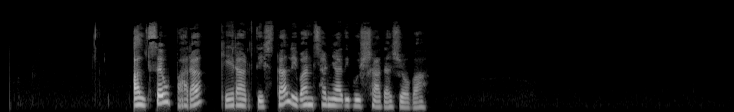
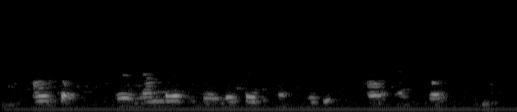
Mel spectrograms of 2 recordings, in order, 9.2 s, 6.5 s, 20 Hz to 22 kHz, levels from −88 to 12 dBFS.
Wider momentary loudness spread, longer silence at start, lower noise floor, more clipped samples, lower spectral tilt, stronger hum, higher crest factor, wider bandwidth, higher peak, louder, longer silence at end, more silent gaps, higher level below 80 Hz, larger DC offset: second, 12 LU vs 18 LU; first, 1.65 s vs 0.4 s; first, -82 dBFS vs -74 dBFS; neither; about the same, -5.5 dB/octave vs -6.5 dB/octave; neither; about the same, 26 dB vs 22 dB; first, 11 kHz vs 7.2 kHz; first, -2 dBFS vs -26 dBFS; first, -25 LUFS vs -47 LUFS; first, 3.85 s vs 0.4 s; neither; first, -82 dBFS vs under -90 dBFS; neither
